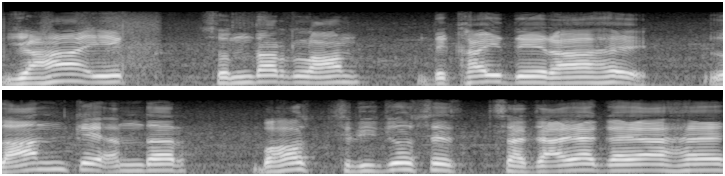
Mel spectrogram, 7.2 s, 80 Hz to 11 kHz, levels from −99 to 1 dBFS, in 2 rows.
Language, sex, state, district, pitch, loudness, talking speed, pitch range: Hindi, male, Jharkhand, Jamtara, 190 Hz, -14 LUFS, 140 wpm, 175-200 Hz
